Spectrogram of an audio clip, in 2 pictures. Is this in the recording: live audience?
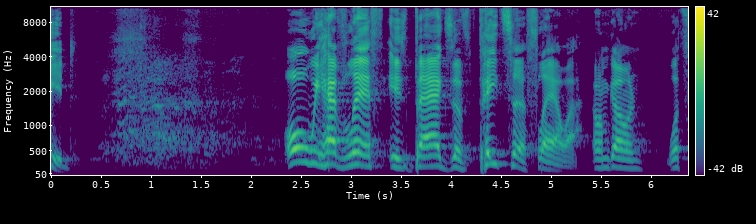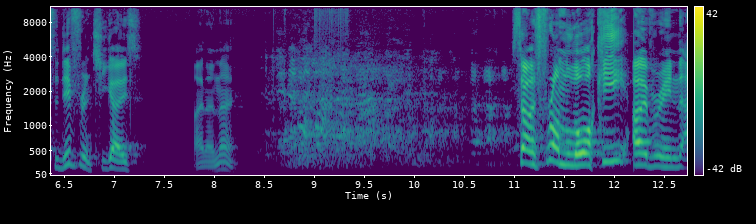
yes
